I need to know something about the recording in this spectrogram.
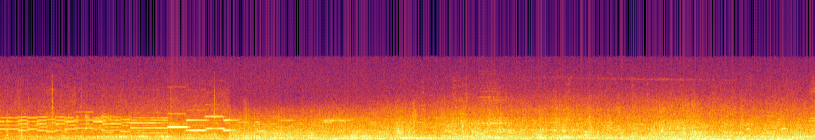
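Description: A simple electronic melody of plain beeping tones, stepping in pitch several times a second, plays for the first three seconds or so, then stops abruptly. After it, a crowd talks over a steady low hum.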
